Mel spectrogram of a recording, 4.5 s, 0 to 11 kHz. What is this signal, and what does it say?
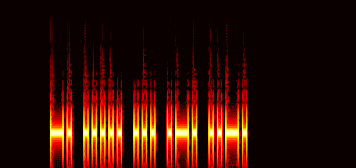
Morse code, heard as a keyed tone, about 22 wpm, 700 Hz. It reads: N5SRF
